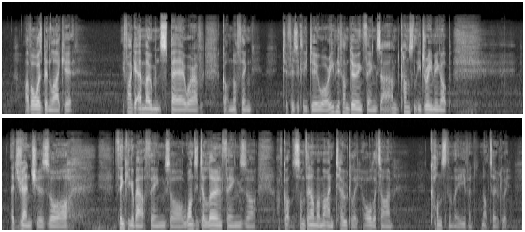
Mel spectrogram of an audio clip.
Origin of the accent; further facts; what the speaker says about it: Windsor, New South Wales, Australia; born there; I was born in Australia, and it says that on my passport. I was born in a place called South Windsor, or Windsor, just outside Sydney, in the northwestern suburbs of Sydney.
